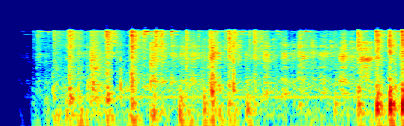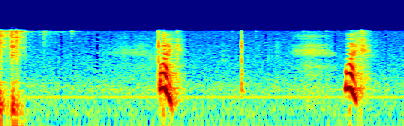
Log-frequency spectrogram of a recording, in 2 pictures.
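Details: Wendy, a shelter Siberian Husky available through Pet Harbor Rescue, is in a small room. Rustling and a person talking come first, followed by two brief, sharp, falling yelps about two and a half seconds apart against a low hum.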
